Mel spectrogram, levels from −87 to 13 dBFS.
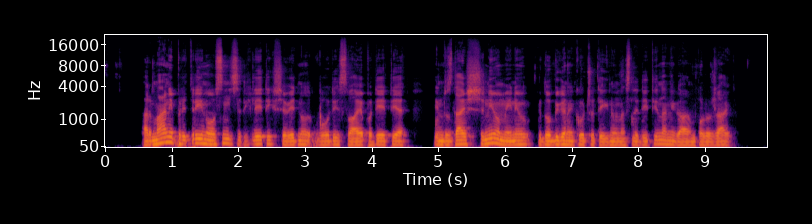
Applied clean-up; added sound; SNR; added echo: neural mask model Resemble Enhance denoiser.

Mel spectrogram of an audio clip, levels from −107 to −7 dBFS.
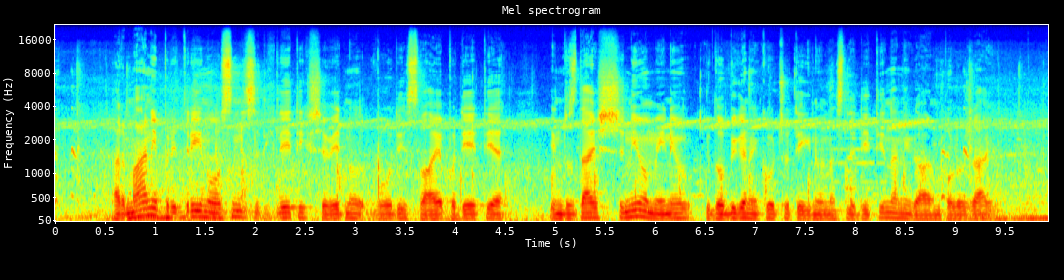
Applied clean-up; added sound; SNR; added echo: none; Engine; 10 dB; none.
